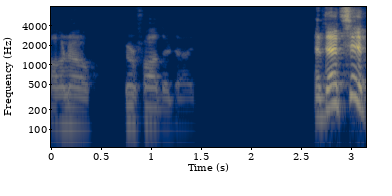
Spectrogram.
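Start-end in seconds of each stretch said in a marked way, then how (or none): 0.0-1.4 low, hushed, emotionless monotone, acted deadpan. Complaining about game voice acting, imitating a line delivered emotionlessly. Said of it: "it's so emotionless".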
